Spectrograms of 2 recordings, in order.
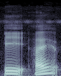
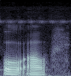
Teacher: ए ऐ है कंठ तालव्य और ओ औ है कंठोष्ठ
